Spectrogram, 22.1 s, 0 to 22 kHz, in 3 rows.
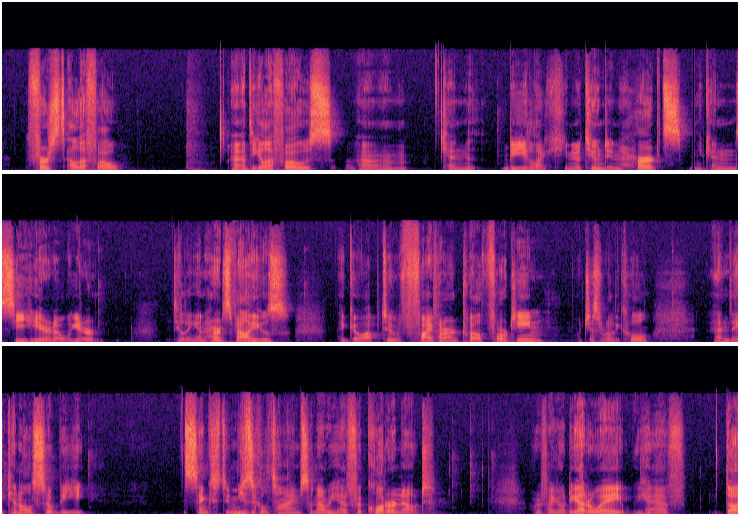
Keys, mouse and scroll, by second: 5.0-7.1 drag, 8.4-10.1 drag, 10.5-12.0 drag, 12.4-14.4 drag, 14.8 click, 15.6-17.9 drag, 19.3-20.4 drag, 21.2-22.0 drag.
